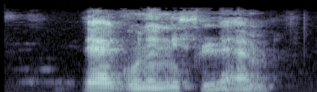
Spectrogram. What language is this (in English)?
Kabyle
